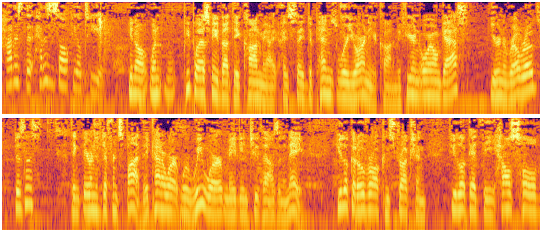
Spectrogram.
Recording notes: Broadcasting Live from the Bloomberg Breakaway Summit in NYC.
